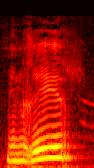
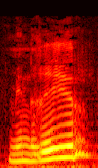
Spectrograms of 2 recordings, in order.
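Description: The two takes are said the same way.

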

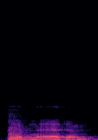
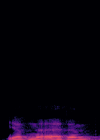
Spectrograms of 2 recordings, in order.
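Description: Both takes have the same delivery.

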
